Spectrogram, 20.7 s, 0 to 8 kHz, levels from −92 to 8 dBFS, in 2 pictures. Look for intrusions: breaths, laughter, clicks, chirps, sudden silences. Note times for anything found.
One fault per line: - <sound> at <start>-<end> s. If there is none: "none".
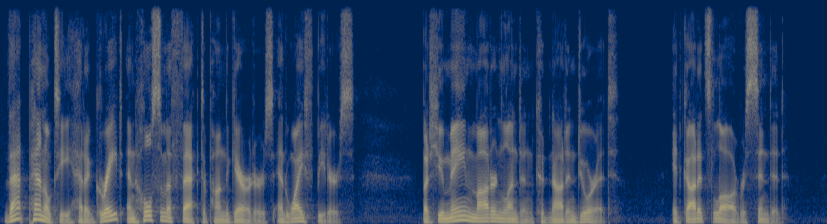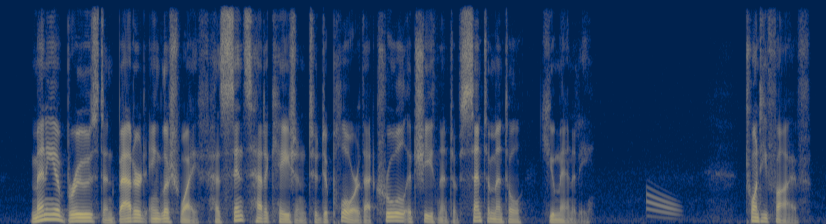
- chirp at 18.4-18.9 s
